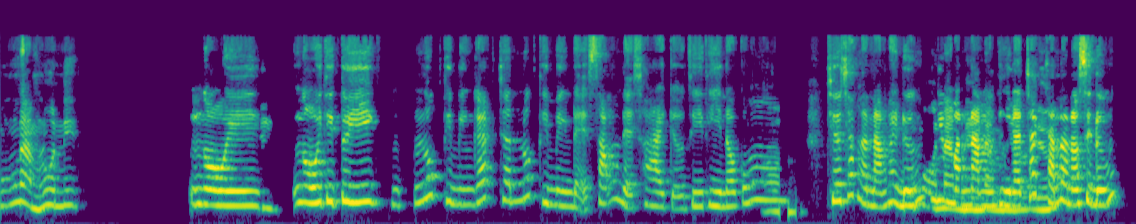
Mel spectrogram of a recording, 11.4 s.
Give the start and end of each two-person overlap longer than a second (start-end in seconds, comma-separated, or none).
9.0-10.6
